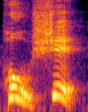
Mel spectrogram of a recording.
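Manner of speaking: high, startled "oh shit"; realizing the quake is real. Retold or imitated. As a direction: caught off guard. Retold startled reaction.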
